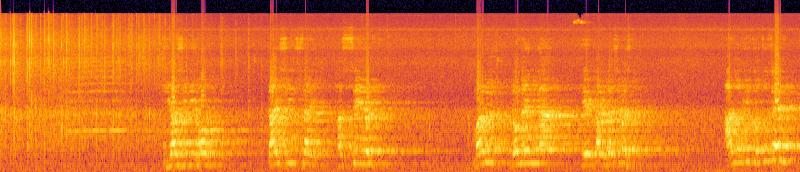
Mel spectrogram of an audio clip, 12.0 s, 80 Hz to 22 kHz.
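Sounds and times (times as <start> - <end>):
audience clapping: 0.0 - 4.0
street background noise: 0.0 - 12.0.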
